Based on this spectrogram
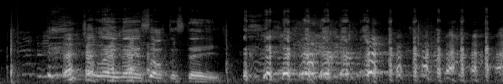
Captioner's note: laughter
